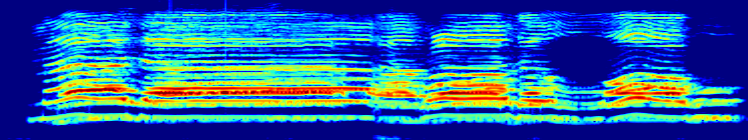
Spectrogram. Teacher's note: اراد اللہ میں را کو موٹا پڑھنا ہے اور لام جلالہ یعنی لفظ اللہ کے لام کو بھی موٹا پڑھنا ہے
